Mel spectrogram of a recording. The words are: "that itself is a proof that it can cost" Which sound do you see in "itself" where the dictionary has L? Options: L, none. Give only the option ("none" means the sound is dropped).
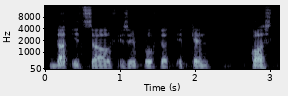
L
